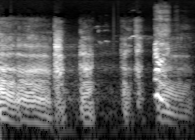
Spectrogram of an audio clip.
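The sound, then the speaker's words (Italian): A giant gorilla roars loudly: one long, rough bellow, then a series of shorter guttural roaring bursts, ending in a final powerful howl that trails off. No one speaks. “Guarda davanti a noi! Un gorilla gigantesco!”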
